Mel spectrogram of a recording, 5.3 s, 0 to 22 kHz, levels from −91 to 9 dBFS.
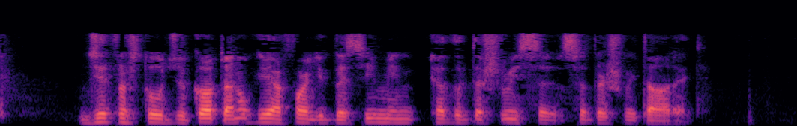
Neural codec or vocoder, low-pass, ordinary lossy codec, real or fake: codec, 16 kHz, 1.1 kbps, Voila-Tokenizer; 7.2 kHz; MP3, 32 kbps; fake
